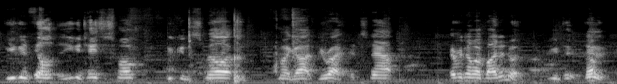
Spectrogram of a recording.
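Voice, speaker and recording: A man's voice: a little high, fast talker, faint music behind. A man hosting a food show, chatting enthusiastically in a barbecue restaurant. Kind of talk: casual chat while eating.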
